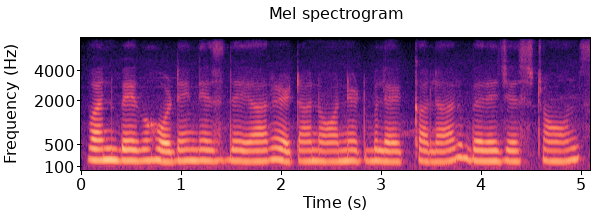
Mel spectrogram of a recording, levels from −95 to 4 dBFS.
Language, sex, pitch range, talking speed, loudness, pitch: English, female, 190-200 Hz, 140 wpm, -17 LUFS, 195 Hz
